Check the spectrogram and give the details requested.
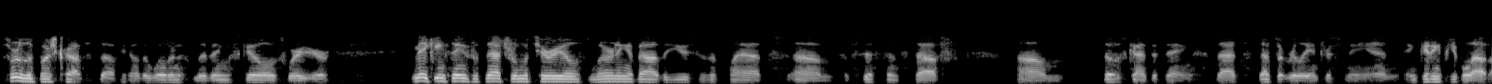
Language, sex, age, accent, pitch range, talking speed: English, male, 40-59, American, 105-140 Hz, 175 wpm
